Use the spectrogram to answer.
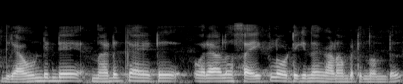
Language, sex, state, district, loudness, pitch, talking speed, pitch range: Malayalam, male, Kerala, Thiruvananthapuram, -16 LUFS, 145 Hz, 105 wpm, 135-155 Hz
